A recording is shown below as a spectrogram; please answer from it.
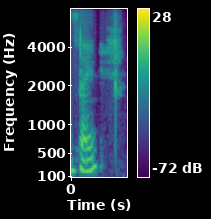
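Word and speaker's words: sign: चिन्ह होता है लेकिन साइन पढ़ते हम साइन है लेकिन इस स्पेलिंग क्या है इसकी बिल्कुल डिफरेंट है एस आई जी एन साइन next है नेट नेट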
